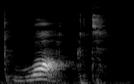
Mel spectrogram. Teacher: And you can hear at the end, the ED makes a T sound.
